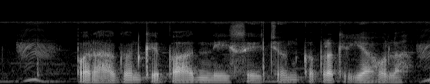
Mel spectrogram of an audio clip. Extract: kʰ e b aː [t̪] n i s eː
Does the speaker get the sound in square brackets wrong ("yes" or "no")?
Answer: yes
